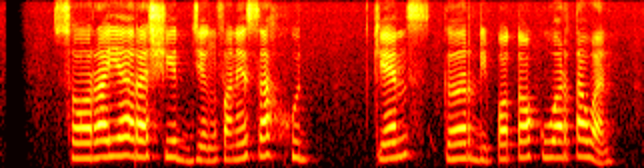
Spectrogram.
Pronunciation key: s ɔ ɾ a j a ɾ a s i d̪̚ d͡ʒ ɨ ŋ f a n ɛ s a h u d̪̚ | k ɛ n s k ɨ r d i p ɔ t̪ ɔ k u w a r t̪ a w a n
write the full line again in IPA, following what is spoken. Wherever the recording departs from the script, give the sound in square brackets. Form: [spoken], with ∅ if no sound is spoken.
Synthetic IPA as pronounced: s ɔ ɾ a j a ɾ a [ʃ] i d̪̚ d͡ʒ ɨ ŋ f a n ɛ s a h u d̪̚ | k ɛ n s k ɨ r d i p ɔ t̪ ɔ k u w a r t̪ a w a n

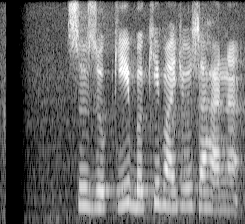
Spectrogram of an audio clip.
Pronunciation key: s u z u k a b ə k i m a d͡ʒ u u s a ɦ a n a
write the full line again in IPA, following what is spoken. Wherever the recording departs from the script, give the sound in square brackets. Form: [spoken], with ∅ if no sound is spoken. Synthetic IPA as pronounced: s u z u k [i] b ə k i m a d͡ʒ u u s a ɦ a n a

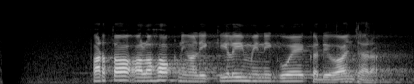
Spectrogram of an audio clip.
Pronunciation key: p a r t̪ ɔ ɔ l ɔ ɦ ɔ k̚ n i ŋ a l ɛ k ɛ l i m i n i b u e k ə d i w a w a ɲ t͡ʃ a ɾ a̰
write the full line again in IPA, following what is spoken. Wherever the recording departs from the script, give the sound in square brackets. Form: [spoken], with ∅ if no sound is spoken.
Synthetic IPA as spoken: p a r t̪ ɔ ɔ l ɔ ɦ ɔ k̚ n i ŋ a l [i] k [i] l i m i n i [ɡ] u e k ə d i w a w a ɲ t͡ʃ a ɾ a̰

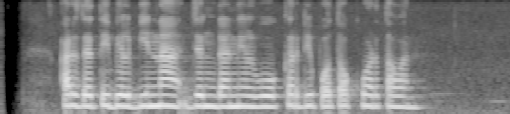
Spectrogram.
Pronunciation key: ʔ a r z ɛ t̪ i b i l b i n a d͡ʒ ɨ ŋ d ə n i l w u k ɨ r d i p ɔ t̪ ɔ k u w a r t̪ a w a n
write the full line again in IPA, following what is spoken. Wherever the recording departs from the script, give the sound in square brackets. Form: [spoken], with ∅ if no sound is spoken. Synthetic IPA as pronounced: ʔ a r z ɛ t̪ i b i l b i n a d͡ʒ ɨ ŋ d [a] n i l w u k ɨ r d i p ɔ t̪ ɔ k u w a r t̪ a w a n

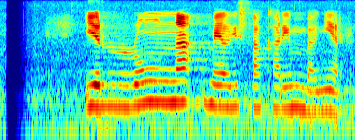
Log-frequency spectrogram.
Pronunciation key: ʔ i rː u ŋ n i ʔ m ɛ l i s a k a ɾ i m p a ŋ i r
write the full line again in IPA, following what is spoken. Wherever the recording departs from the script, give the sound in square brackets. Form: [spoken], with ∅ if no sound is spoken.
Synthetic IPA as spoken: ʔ i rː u ŋ n [a] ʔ m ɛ l i s a k a ɾ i m [b] a ŋ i r

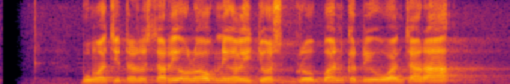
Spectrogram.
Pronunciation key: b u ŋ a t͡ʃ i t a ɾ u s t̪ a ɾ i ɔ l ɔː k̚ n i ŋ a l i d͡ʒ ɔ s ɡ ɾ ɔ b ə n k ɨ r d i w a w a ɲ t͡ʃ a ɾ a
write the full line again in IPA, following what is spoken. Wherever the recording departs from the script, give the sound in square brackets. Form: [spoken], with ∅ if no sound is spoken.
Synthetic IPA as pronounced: b u ŋ a t͡ʃ i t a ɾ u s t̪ a ɾ i ɔ l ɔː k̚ n i ŋ a l i d͡ʒ ɔ s ɡ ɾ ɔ b [a] n k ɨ r d i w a w a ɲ t͡ʃ a ɾ a

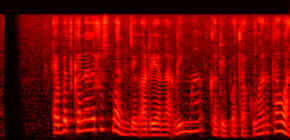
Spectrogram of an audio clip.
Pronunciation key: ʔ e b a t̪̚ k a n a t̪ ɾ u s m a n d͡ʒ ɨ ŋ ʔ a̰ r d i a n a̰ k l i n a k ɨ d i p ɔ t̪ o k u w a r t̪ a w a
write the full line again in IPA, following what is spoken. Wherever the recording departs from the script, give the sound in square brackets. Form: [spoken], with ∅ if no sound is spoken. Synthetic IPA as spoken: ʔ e b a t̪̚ k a n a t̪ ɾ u s m a n d͡ʒ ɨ ŋ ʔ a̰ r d i a n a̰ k l i [m] a k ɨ d i p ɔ t̪ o k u w a r t̪ a w a

